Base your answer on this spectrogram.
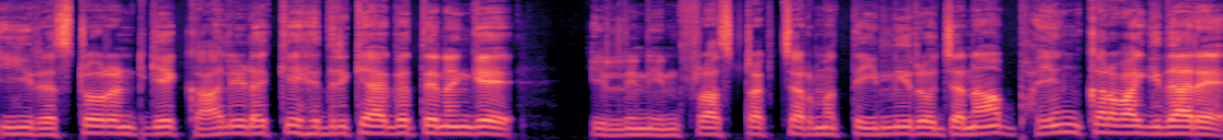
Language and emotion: Kannada, fearful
